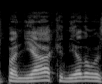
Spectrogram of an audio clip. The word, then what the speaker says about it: Banyak: Both are acceptable, but it's more Banyak. But you'll get corrected every time. Yes. Banyak, because that sounds like BUN.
